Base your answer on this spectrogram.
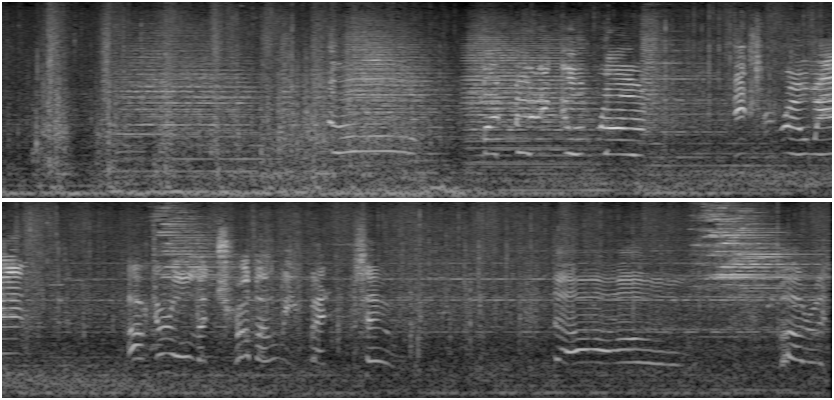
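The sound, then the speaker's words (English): A merry-go-round ride explodes in a shower of sparks: a loud, rumbling explosion booms and keeps roaring, with crashing debris, a large burning cog crashing to the ground, and high whistling, squealing tones scattered through it. A voice speaks over the din. “The ride explodes in a shower of glittering sparks.”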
